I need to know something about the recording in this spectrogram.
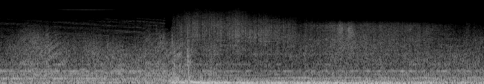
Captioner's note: explosion blasts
